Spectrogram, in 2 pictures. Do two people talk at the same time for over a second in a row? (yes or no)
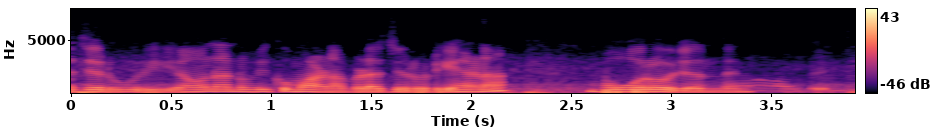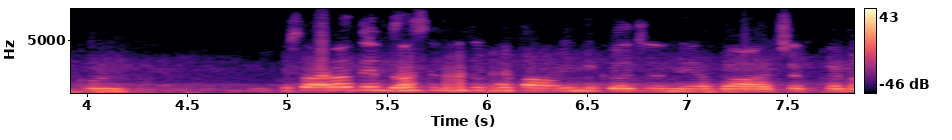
no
